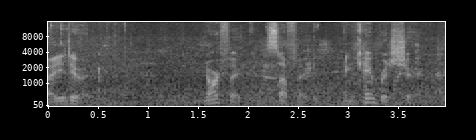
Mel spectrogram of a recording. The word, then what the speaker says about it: Norfolk: words that are spelled Norfolk and Suffolk? So if you say Norfolk or Suffolk, you're gonna get a slap up the side of the head. Try Norfolk and Suffolk.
